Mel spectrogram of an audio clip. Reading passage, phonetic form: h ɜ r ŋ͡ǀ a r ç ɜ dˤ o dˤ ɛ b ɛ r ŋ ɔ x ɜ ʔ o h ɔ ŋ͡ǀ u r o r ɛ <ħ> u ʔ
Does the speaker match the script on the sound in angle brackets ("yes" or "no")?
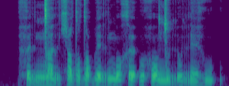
no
